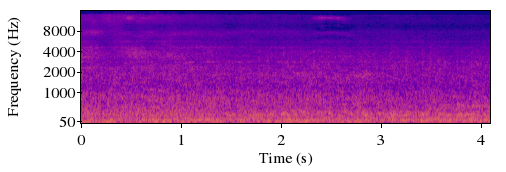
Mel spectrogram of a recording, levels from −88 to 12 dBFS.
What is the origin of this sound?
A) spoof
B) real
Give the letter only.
A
